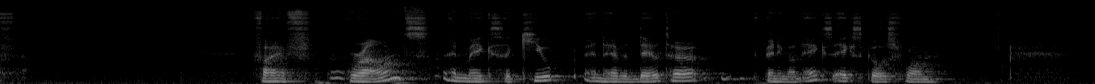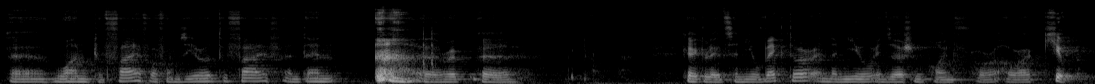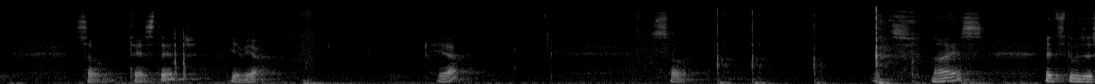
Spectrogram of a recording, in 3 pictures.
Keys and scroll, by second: 29.1 a, 30.0 x, 30.6 Return.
